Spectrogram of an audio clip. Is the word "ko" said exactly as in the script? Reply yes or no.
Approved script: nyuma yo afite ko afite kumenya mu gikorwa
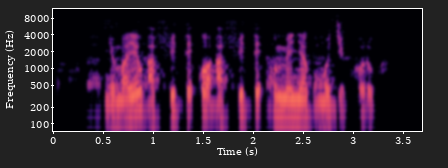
yes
